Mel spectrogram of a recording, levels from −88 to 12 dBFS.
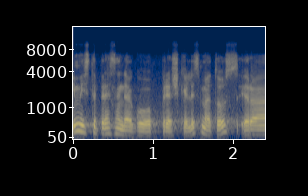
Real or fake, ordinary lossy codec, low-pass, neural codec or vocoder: real; Opus, 16 kbps; 7.2 kHz; none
